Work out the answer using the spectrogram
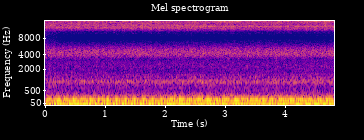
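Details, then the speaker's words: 1989 Camaro IROC-Z cold engine starting after priming the fuel system and replacing the fuel filter and pump to fix hard cold starts; settles into a smooth, even low rumble with no stumble, running smoother than before. "so I'm going to turn it over and see if this works it's cold but it starts"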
